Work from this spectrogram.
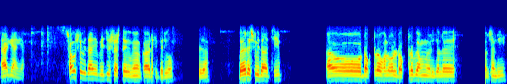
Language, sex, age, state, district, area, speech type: Odia, male, 45-60, Odisha, Sambalpur, rural, conversation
